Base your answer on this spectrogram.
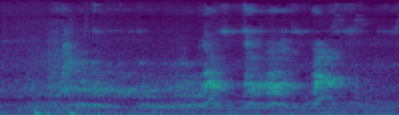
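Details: Playful Yorkshire Terrier named Chloe giving a quick run of high yapping barks, about four bursts clustered in the second half, over a low steady room hum.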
